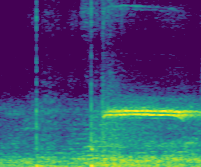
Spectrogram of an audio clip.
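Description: Hall full of crowd chatter, with two sharp knocks in the first second like a volleyball bounced on the court floor, then a referee's whistle blown once, steady and high, for almost a second, signalling the serve.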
